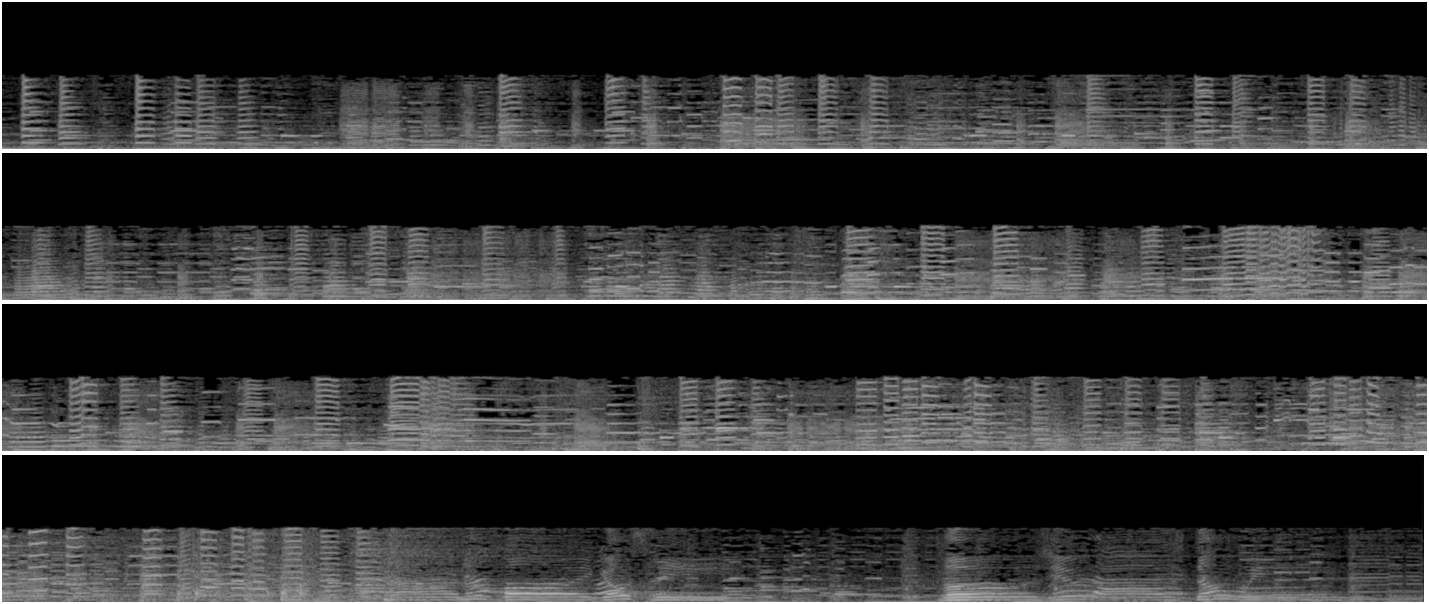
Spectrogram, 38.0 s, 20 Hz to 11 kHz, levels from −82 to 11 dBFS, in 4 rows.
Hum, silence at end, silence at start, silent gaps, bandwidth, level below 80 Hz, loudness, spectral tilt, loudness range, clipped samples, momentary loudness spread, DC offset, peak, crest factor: none; 0 s; 0 s; none; 6 kHz; -38 dBFS; -24 LUFS; -8 dB/octave; 5 LU; under 0.1%; 10 LU; under 0.1%; -6 dBFS; 20 dB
